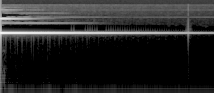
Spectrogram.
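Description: A single bell-like ding sound effect from a subscribe-button animation: one high, pure tone, struck just before and ringing on, fading steadily away over about two seconds.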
